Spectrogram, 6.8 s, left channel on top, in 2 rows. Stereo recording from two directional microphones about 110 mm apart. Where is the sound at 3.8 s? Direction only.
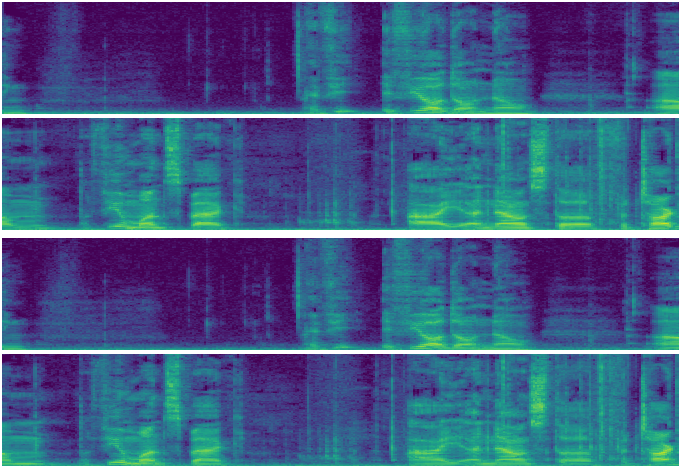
40° right (ahead or behind).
